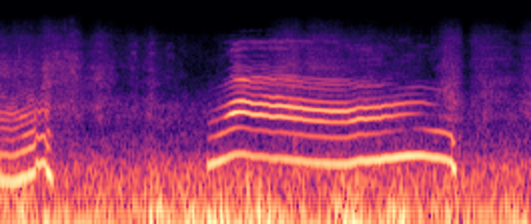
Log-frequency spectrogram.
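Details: Stray cats under a bench outdoors, being stroked; a short rising meow, then after a pause a long, steady, drawn-out meow of about two seconds ending in a downward bend, over low background rumble.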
